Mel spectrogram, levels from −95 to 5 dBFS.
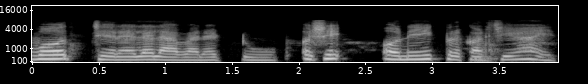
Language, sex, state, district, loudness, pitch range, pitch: Marathi, female, Maharashtra, Dhule, -22 LUFS, 210-275 Hz, 240 Hz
